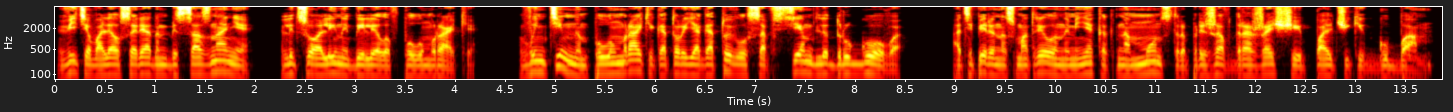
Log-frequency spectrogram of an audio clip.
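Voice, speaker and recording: A man narrating a first-person story in a measured, dramatic reading. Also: deep voice, darkish tone, no echo, clean studio sound.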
